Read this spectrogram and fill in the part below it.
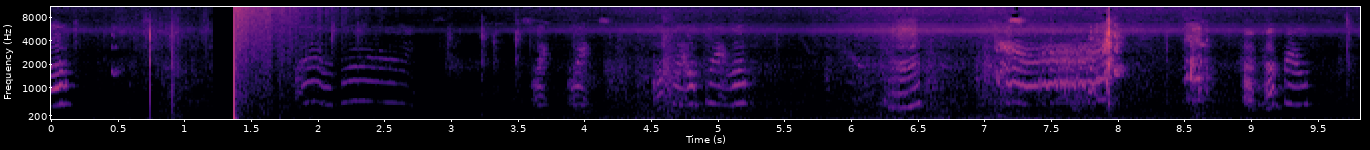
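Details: Hand-reared pet Australian king parrot chatting; a sharp click, then a string of bright, repeated rising chirps and squawky talk-like syllables in short bursts indoors.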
